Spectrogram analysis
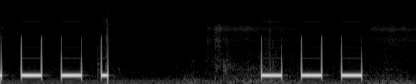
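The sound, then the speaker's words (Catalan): Busy tone from a dropped incoming phone call: six short, steady, mid-pitched beeps in two sets of three, the last beep of the first set cut short, with a brief rustling gap between the sets. “Teníem una trucada, no sé si encara la podem recuperar.”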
